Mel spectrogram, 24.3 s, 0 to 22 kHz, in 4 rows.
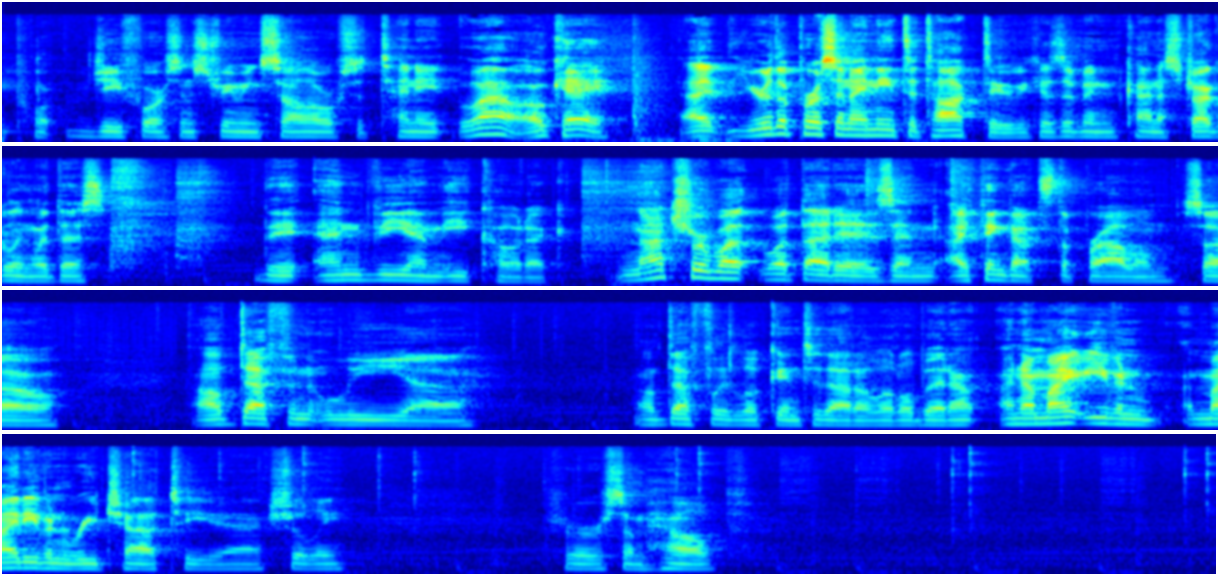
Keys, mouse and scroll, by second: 14.3 scroll down 3, 14.5-15.6 scroll up 8, 15.7 middle click, 16.2 scroll down 2, 16.9 scroll down 1, 17.5 scroll up 1, 18.8 click, 19.6 click, 21.6 click, 22.9 click, 24.1 click.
